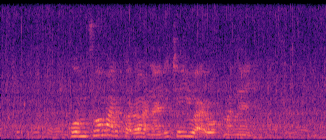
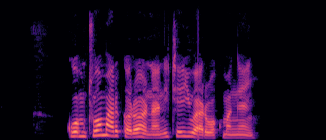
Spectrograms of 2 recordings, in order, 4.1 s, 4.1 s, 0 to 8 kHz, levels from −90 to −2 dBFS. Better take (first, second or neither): second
